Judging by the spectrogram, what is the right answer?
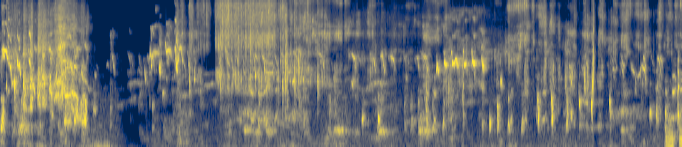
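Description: Chickens, a rooster and small chicks cluck and chirp steadily at close range while being fed, with a brief pause, some splashing water and a few quiet voices in the background.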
